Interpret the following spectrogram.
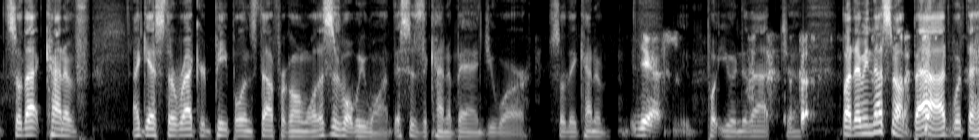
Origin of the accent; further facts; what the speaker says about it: Guelph, Ontario, Canada; I was born in Guelph, so I'm right from that area originally.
